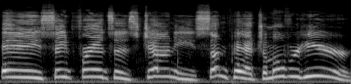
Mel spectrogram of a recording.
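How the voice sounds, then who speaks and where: The voice is a put-on character voice pitched extremely high. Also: fairly slow pace. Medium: read story.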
